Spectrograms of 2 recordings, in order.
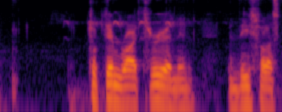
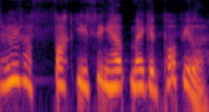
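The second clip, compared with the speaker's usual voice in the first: high, heated comeback at the ticket lady; indignant retort; 10 semitones higher than usual. Retold or imitated. Retelling a phone call, an indignant comeback to the lady. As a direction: fire it back, offended.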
